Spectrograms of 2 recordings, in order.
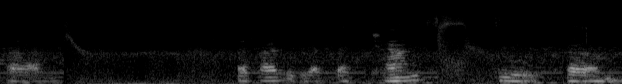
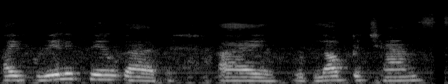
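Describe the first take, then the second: First: Very soft, trailing away; hushed, hesitant start that fades; too quiet to hear. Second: Speaking up. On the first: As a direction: speak barely audibly, with halting pauses. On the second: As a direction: speak up so they can hear you. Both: Real, not acted. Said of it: "can you speak up?".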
